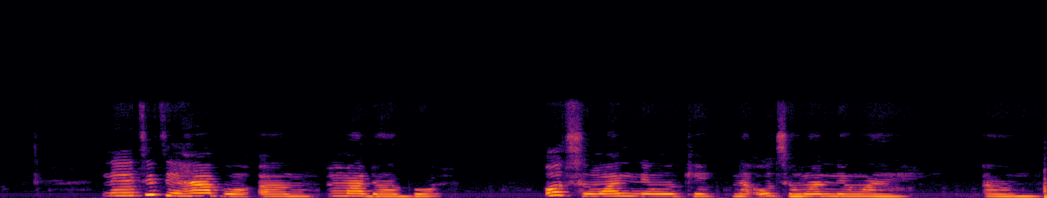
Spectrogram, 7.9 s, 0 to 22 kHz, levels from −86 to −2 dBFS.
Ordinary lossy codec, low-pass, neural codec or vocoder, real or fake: none; 10.8 kHz; none; real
